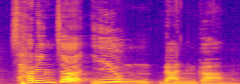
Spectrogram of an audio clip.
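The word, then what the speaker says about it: 살인자ㅇ난감: 넷플릭스 시리즈 살인자 이응 난감. 네. 예. 살인자 이응 난감이라고 읽는 게 맞죠? 네, 뭐 여러 가지 해석은 있지만 그래도 보통 읽을 때는 이응난감으로 읽는 네, 것으로.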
